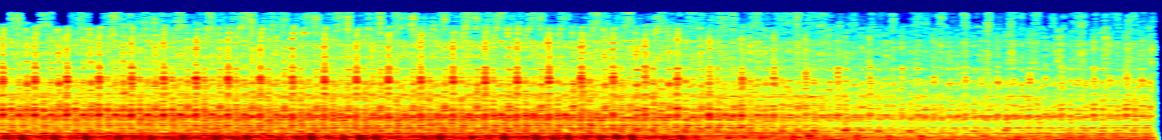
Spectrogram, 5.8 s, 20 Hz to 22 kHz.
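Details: Ford Fiesta ST 180 EcoBoost, under warranty: steady idle with a regular deep knock about three per second, unchanged by the clutch; Ford blames the release bearing, owner suspects bearing damage, unconfirmed.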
